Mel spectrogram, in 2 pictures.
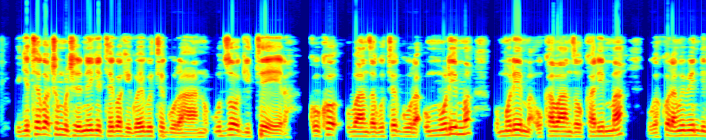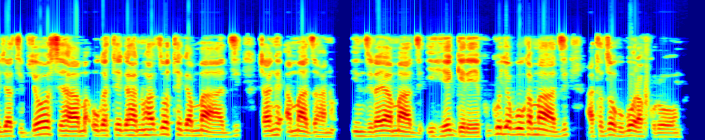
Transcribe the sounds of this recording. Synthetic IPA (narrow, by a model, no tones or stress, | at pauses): iɡite̞ɡwat͡ʃumut͡ʃiɾeniɡite̞ɡwak̬iɡojeɡutʰe̞ɡuɾahan̥huuzo̞ːɡitʰe̞ːɾa | kuko̞uβaːnzaɡute̞ɡuɾaʔumuɾima | umuɾima̰ʔukaβaːnzaukaɾima | uɡakoɾamŋiβiːndivjaːt͡sivjo̞ːse̞haːmaʔuɡate̞ɡahan̥huhazo̞te̞ɡamaːzi | t͡ʃaːŋ̥he̞ʔamaːziahan̥hu | inziɾajamaːziʔiɦe̞ɡe̞ɾe̞jekuɡɡuɟobɡuːkamaːzi | atazo̞ːkuɡo̞ɾakuɾo̞ːŋa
